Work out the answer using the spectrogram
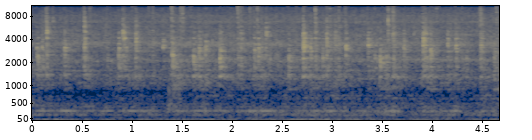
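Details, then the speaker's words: Vintage yard-sale Preway (Prentiss Wabers) camp stove, restored, making coffee in an old drip pot. Soft, steady trickle with no gurgling or stalls as water passes freely through the drip basket, not slowed by hard-water clogging: normal drip flow. "I'm not sure if the camera can hear it but I can hear it trickling through there"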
